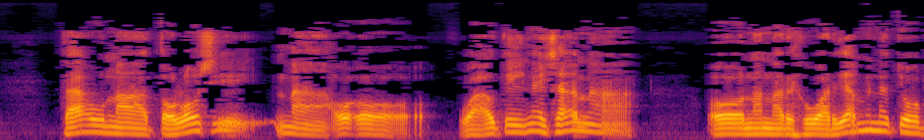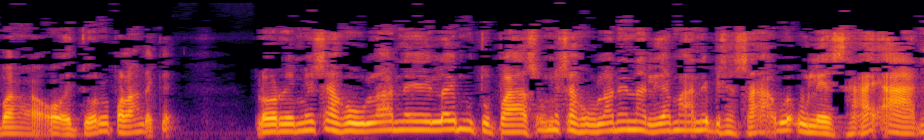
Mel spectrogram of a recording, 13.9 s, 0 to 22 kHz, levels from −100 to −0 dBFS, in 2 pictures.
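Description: Throughout the speech, a ringing, washy smear hangs around each sound, with a hiss that swells and fades along with the signal. This is likely WMA compression, heavily damaged at a bitrate that points to around 32 kbps, where long transform blocks spread quantisation noise and weak components vanish.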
